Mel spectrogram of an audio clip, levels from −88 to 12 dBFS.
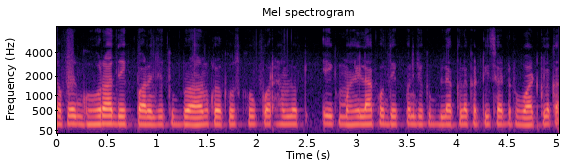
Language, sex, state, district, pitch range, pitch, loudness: Hindi, male, Haryana, Jhajjar, 170-175 Hz, 170 Hz, -18 LUFS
